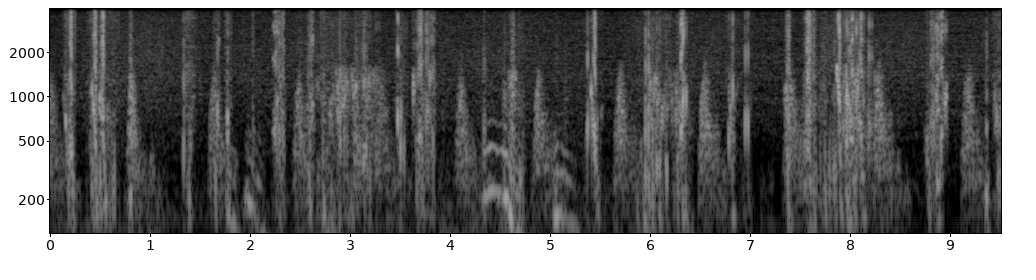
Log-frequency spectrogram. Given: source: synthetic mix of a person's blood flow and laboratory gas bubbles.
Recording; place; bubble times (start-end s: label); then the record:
Doppler ultrasound of blood flow; subclavian vein
0.14-0.28 s: bubbles
0.38-0.71 s: bubbles
0.79-0.88 s: bubbles
1.33-1.49 s: bubbles
1.65-1.73 s: bubbles
1.76-1.84 s: bubbles
2.04-2.12 s: bubbles
2.24-2.39 s: bubbles
2.56-3.33 s: bubbles
3.46-3.60 s: bubbles
3.63-3.88 s: bubbles
4.34-4.39 s: bubbles
4.54-4.77 s: bubbles
5.37-5.55 s: bubbles
5.87-6.46 s: bubbles
6.77-7.04 s: bubbles
7.35-7.49 s: bubbles
7.53-8.31 s: bubbles
8.77-9.01 s: bubbles
9.35-9.52 s: bubbles
From the record:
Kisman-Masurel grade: 242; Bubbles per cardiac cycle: several, 3 to 8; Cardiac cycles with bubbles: 100%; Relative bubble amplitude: moderate (0.250 to 0.450); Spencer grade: 3 (all of the cardiac periods contain showers or single bubble signals, but not dominating or overriding the cardiac motion signals); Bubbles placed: anywhere in the cardiac cycle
